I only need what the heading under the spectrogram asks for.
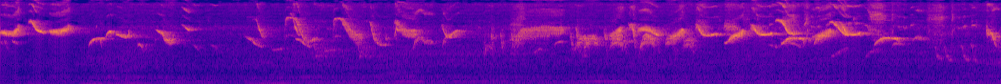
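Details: Chinese hwamei in a singing contest during moult: bright whistled notes and fast warbling phrases in bursts, dipping briefly mid-clip then resuming strongly, over a faint low hum.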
